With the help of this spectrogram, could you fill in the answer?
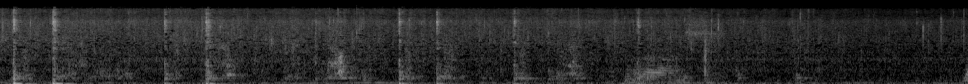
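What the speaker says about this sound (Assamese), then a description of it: "অকণমান আমি ফ্ৰাই কৰি ল'ব লাগিব, নহ'লে কেঁচা লাগিবতো।" Pork and onions frying in a pan without oil, with a crackling sizzle and irregular stirring scrapes and knocks, close and steady throughout.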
